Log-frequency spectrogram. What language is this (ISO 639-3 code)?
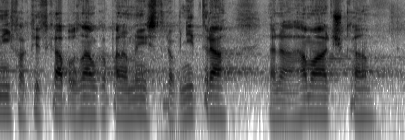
ces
